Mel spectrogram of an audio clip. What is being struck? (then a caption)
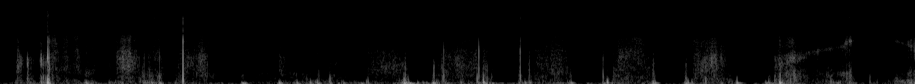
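Small plastic contact lens case. Long nails tap and scratch the lids of a small, hollow plastic contact lens case with green and white caps. Quiet, sharp clicks mix with short, brushy scratching strokes, and the sound is mostly dull and low with little brightness.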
